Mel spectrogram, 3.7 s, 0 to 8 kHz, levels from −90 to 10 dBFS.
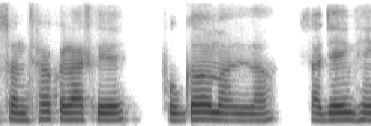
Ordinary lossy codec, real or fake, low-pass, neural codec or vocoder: none; fake; 7.2 kHz; codec, 16 kHz in and 24 kHz out, 0.9 kbps, LongCat-Audio-Codec, fine tuned four codebook decoder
